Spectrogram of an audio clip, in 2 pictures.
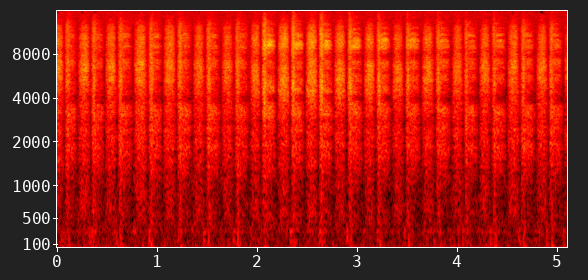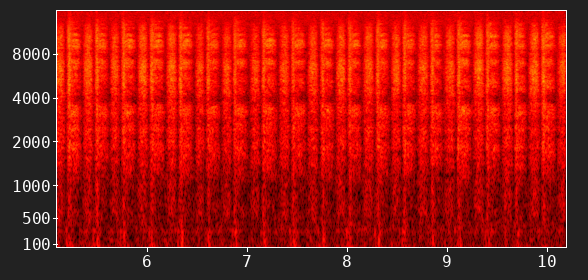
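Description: Bhastrika pranayama (bellows breath): rapid, forceful breaths in and out through the nose with the mouth closed, in a fast, even rhythm of short puffs that keeps going without a break.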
